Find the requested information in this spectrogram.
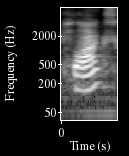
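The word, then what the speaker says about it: Planck: And that H with a hat, we call that plunks constant, not plank.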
